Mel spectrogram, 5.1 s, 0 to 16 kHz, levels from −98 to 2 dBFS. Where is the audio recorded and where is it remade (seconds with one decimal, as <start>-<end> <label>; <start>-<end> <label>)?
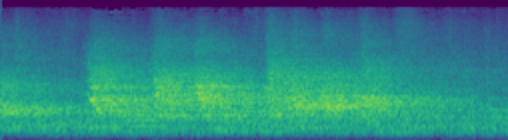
0.0-5.1 recorded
